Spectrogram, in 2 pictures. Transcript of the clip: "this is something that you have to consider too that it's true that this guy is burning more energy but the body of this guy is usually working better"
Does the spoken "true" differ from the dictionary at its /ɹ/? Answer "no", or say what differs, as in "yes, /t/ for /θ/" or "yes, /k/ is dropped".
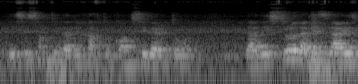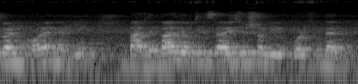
no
